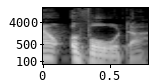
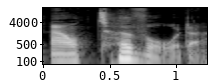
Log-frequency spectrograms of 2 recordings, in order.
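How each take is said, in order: First: The t sounds are swallowed as glottal stops. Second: The t sounds are clearly pronounced. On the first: It sounds like ordinary working-class speech. "그 glottal stop해서 네. 그 t 발음 약간 먹는 발음" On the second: It sounds posh and refined. "근데 고급지려면 out of order"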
